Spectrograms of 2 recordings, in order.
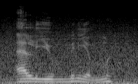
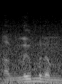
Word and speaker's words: aluminium: you pronounce it uh the uk pronounces it aluminium not aluminum foil just seems disgusting you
